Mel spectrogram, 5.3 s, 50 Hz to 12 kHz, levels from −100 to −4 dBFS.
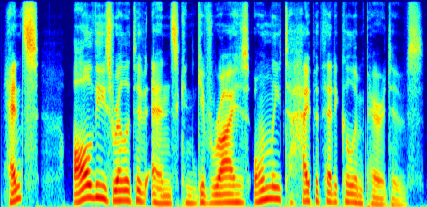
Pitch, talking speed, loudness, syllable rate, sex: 140 Hz, 135 wpm, -19 LUFS, 5.6 syllables/s, male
